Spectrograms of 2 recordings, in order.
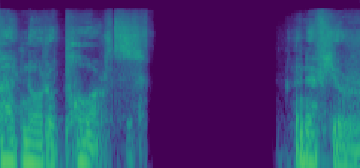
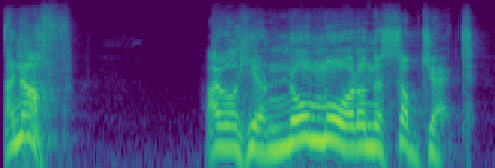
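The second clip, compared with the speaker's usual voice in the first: much higher and louder, shut him down; furious shout; 9 semitones higher, 9 dB louder than usual. Acted. Commander silencing Titus about Graia, furious shout. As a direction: slam the argument closed. Superior cuts off argument angrily.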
